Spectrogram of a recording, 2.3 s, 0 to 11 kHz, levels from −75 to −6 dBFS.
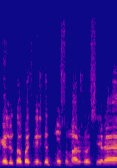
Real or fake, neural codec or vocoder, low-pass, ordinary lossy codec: real; none; 9.9 kHz; AAC, 64 kbps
